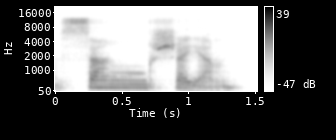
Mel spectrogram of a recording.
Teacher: The only word where something was missing is this Sankshayam. It sounded like you were saying Sakshayam, but there's a nga sound.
